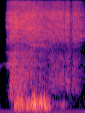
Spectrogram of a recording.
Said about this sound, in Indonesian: ini suara napas siapa ya mohon maaf nih dari tadi kayaknya kalau didengar-dengar sih ya kayak napasnya aja caper jadi hmm.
